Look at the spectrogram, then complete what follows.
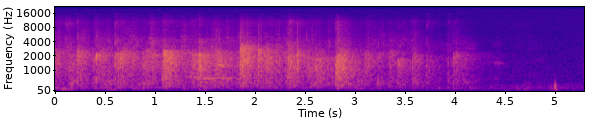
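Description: An audience breaks into applause, a dense wash of many hands clapping that holds steady for about four seconds, then fades out, with a single sharp clap near the end.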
